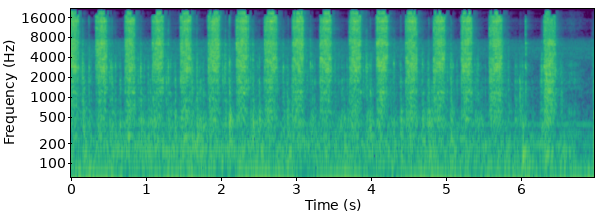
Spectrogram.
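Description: Ratchet wrench with a 10 mm socket tightening a nut during a 2018 Mini F57 battery replacement, giving a quick, even series of close, crisp clicking bursts, about a dozen in a row.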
